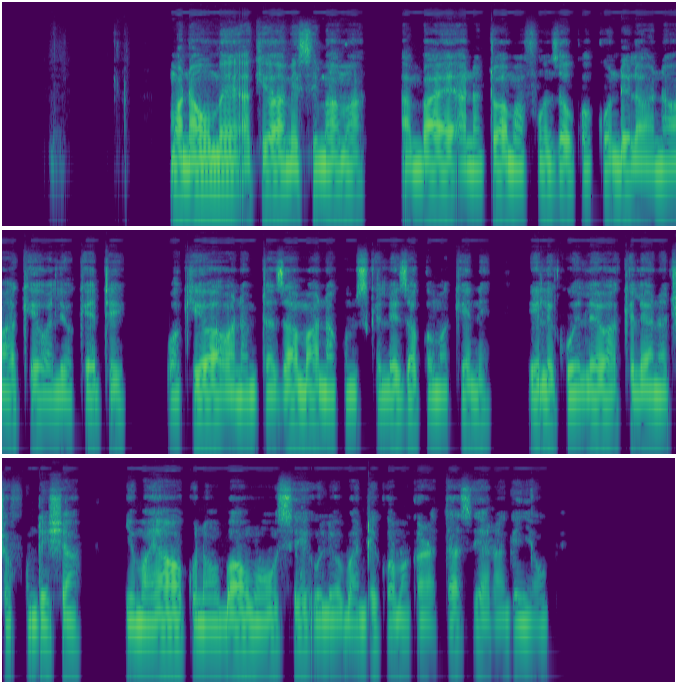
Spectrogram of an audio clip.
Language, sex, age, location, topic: Swahili, male, 25-35, Dar es Salaam, education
